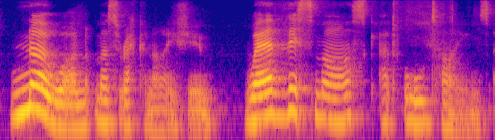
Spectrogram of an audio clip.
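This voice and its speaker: A woman speaks at a fairly slow pace in a put-on character voice with a medium pitch. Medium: read story.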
